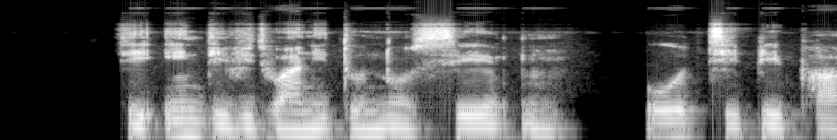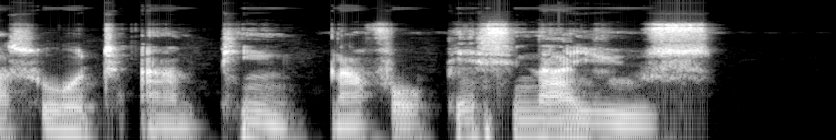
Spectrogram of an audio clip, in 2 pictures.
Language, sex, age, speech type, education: Nigerian Pidgin, male, 15-29, spontaneous, tertiary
